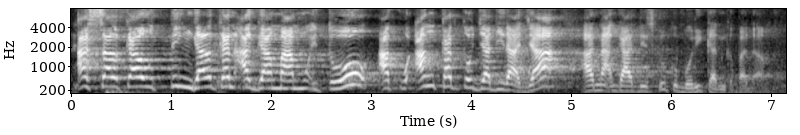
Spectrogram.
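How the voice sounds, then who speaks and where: A man's voice: very high-pitched, big pitch swings, normal speed, bright, forceful tone, a little hiss or hum, pitched above the performer's own voice, full character voice. A man voicing a king who tempts and threatens a captive, with a commanding manner. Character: bargaining male king, tempting then threatening. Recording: echoey hall reverb.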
